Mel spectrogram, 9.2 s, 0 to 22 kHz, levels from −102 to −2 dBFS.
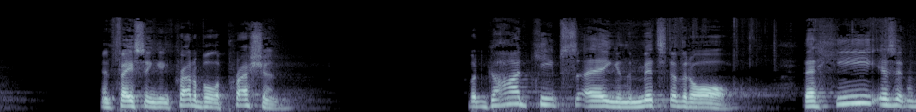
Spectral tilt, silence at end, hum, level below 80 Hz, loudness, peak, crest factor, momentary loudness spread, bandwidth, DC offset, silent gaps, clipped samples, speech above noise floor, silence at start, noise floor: -7.5 dB/octave; 0 s; none; -66 dBFS; -30 LUFS; -14 dBFS; 16 dB; 11 LU; 12 kHz; under 0.1%; 3.41-4.64 s; under 0.1%; 37 dB; 1 s; -66 dBFS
